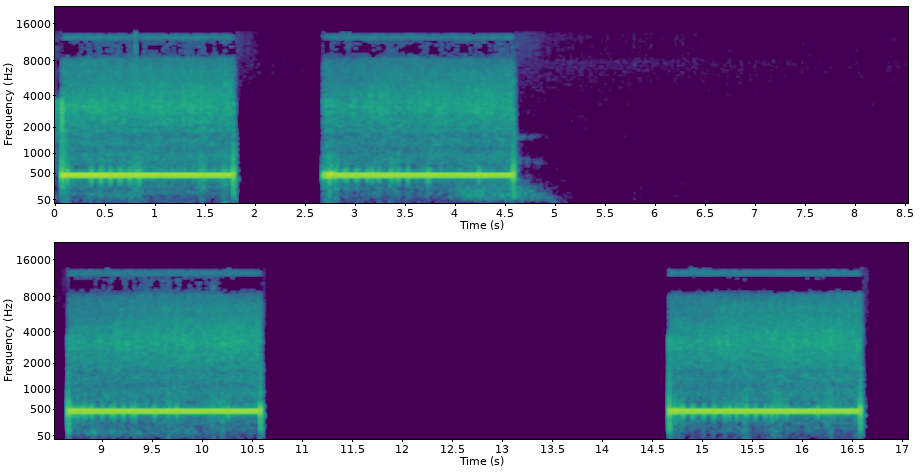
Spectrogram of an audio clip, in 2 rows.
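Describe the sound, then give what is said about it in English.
A telephone line tone sounds while a number is being called: four steady, single-pitched bursts of about two seconds each, loud and clean, separated by long silent gaps. “We probably dial about 45 numbers tonight. So that's a lot of numbers. Here's another one.”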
